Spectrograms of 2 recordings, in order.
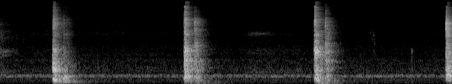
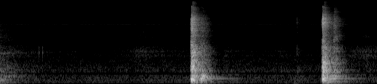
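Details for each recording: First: Sega/Stern pinball power driver board after repair, coil test stepping through coils that were previously out: crisp solenoid clacks about every 1.3 s with a faint buzz; all coils now working normally. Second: Sega/Stern pinball power driver board coil test: only two sharp solenoid thumps about 1.3 s apart with silent gaps, several coils and flashers out; owner suspects a coil shorted through the lamp matrix.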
